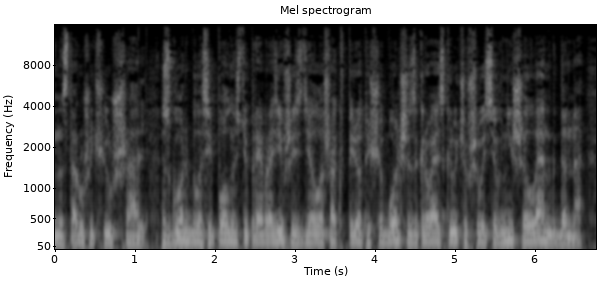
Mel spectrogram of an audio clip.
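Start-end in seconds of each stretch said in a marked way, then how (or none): none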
